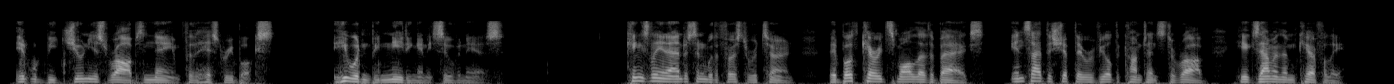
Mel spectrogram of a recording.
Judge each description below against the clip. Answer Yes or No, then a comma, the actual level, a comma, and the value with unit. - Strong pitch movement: No, average, 4.4 semitones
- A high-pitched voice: No, low, 110 Hz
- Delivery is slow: No, average, 185 wpm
